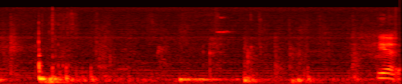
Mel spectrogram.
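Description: Soft, scattered laughter and chuckling from a few people, broken by several light knocks.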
